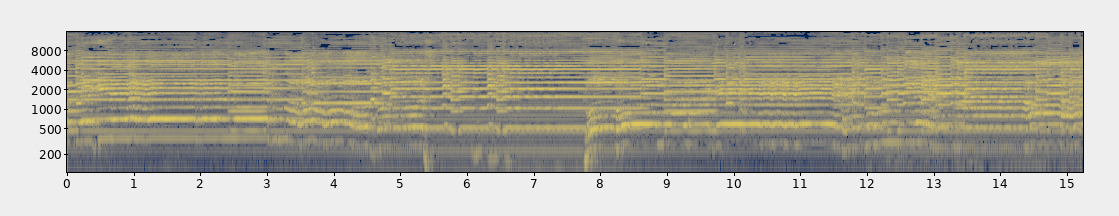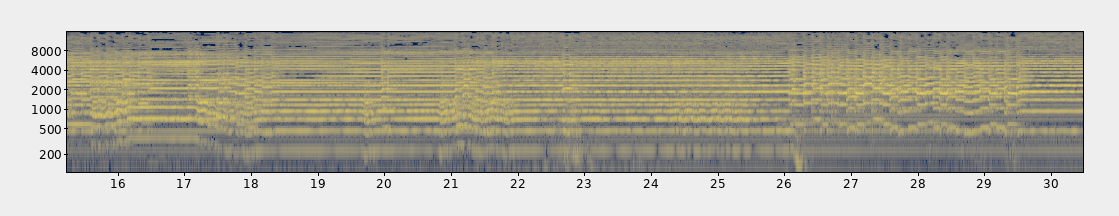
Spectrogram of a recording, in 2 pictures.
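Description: Asturian bagpipe (gaita asturiana) playing an ornamented melody over its single steady drone.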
